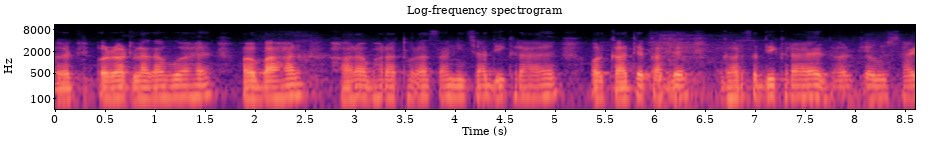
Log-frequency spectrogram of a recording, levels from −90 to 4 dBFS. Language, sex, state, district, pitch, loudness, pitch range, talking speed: Hindi, male, Haryana, Jhajjar, 110 Hz, -21 LUFS, 105-115 Hz, 165 wpm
